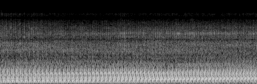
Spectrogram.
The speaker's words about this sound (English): just to show you how it goes with this foot clutch jockey shift setup. First gear, second gear,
